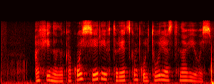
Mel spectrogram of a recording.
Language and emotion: Russian, neutral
